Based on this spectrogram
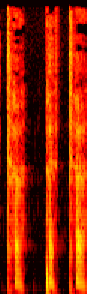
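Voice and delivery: bare "t, p-, t" sounds, separately popped; isolated consonants. Shown as a demonstration. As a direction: sound out t, p, t one by one. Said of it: "hard consonants".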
